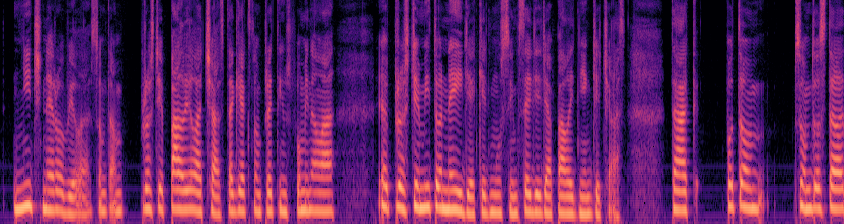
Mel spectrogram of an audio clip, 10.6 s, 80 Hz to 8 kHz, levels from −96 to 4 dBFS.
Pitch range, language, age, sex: 185-215 Hz, Slovak, 20-39, female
